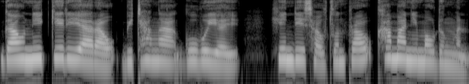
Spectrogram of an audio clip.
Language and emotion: Bodo, neutral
